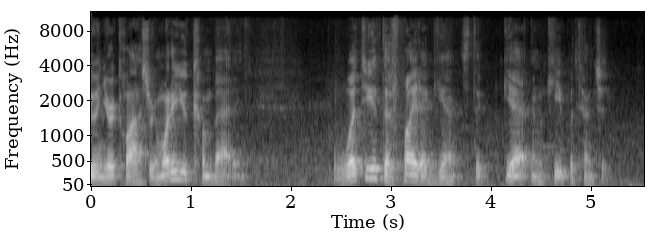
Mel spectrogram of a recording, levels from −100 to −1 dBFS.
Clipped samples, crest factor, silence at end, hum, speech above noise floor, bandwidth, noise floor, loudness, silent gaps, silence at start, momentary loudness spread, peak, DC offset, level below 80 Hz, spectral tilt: under 0.1%; 18 dB; 0.35 s; none; 26 dB; 11 kHz; -56 dBFS; -30 LUFS; none; 0 s; 16 LU; -12 dBFS; under 0.1%; -62 dBFS; -6.5 dB/octave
